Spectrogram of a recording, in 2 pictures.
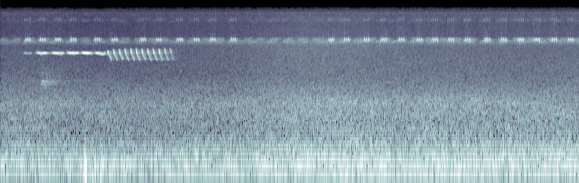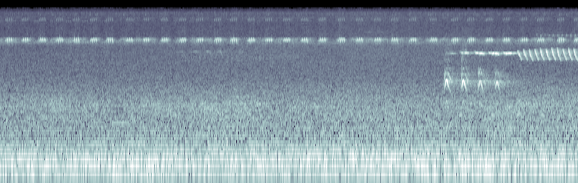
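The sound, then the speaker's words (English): Eastern phoebe song: two brief, buzzy, high phrases, one near the start and one at the end, over a steady, shrill drone of insects. “Eastern phoebe.”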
